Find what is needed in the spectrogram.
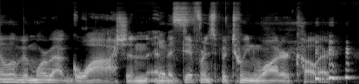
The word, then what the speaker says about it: gouache: Well, gouache is spelled G-O-U-A-C-H-E. – Okay. – Which is very confusing. – Yeah. – Yeah. So if you look at A-C-H. Gouache. E. Oh, you got to put the E on the end, too.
